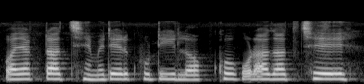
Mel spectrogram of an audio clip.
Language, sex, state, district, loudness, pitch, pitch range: Bengali, female, West Bengal, Alipurduar, -16 LUFS, 245 Hz, 240-250 Hz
